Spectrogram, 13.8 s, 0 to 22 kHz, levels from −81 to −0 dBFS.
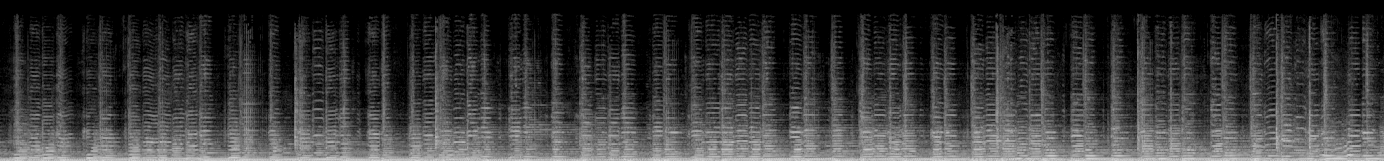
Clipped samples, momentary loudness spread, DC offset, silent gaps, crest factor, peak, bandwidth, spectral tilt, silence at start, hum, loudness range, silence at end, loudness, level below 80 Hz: under 0.1%; 2 LU; under 0.1%; none; 14 dB; -4 dBFS; 19.5 kHz; -5.5 dB/octave; 0 s; none; 1 LU; 0 s; -19 LUFS; -30 dBFS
